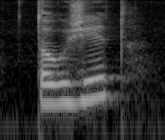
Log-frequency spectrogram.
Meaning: to desire, to long (for)
- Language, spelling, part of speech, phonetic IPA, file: Czech, toužit, verb, [ˈtou̯ʒɪt], Cs-toužit.ogg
